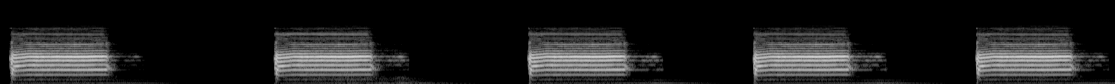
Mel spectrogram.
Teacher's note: جب ہم تا کو ادا کرتے ہیں نا تو ہماری زبان جو ہے نا وہ دانتوں کے ساتھ لگتی ہے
